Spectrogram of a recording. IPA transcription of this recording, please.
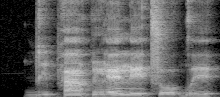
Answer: b i˨ pʰ ã˦ p ĩ˨ ɾ ɛ˦ n e˦ t͡s o˨ ɡʷ ɪ˨

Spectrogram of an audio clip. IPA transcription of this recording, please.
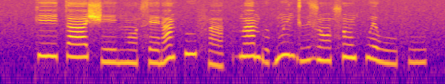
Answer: k eː˦ t aː˦ ʃ eː˨ ŋ ɔ̃˨ s ɛ˨ ɾ ã˦ k͡p u˦ f ã˨ | b ã˦ b ə˨ ɡʷ ĩ˦ d ɨ˨˦ z ɔ̃˧ s ɔ̃˦ kʷ ɛ˦˨ w u˨ f u˧

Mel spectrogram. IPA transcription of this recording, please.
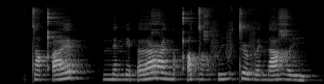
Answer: t a qʼ ɛ | n ɛ n e ʔ ɜ ʕ ɜ n ɪ qʼ ɪ dˤ ɪ ʁ f i v t ə˞ v ɛ n a ʁ i

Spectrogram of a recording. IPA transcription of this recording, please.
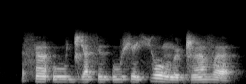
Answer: s ɐ̃ ʔ uː d͡ʑ ɐ s ɨ ʔ u ʃ e ç o ŋ ɵ ɖ͡ʐ ɐ̃ v ɐ

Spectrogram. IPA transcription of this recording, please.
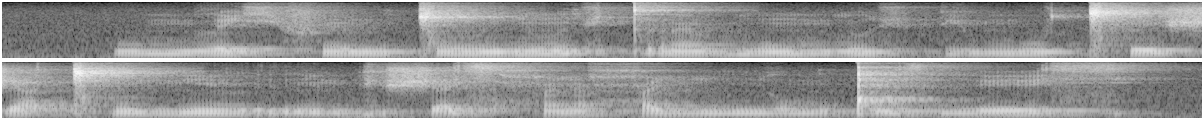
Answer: u m l ɛ ç f ẽ m ǀ ũ ʎ ũ ç t r ɐ̃ l b ũ m l u ç pʲ ɘ m u ǀʰ e ʃ a ǀʰ ũ mʲ ẽ l r ĩ bʲ ɘ ʃ a sʲ ħ ĩ ħ i ɲ ɔ m ǃ e sʲ n e sʲ

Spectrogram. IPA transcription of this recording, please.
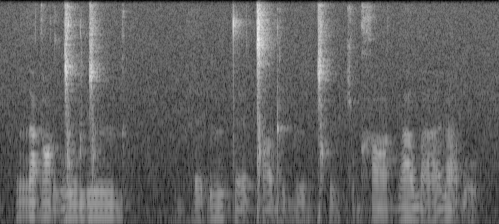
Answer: r a˦ ɡ ɑ˦˨ ɡ ŋ͡ǀ o˦ ɡ ŋ͡ǀ øː˦ ɡ | bʱ ɛ˨ ɓ øː˦ t̪ ɛː˨ ǀ ɑ˨ ɖ ø˨ b øː˨ ɡ ǀʰ ø˨ ɡ c ʊ˦ ɡ x ɑː˦ ɡ b aː˦ w aː˨˦ ɳ a˨ ɓ o˨

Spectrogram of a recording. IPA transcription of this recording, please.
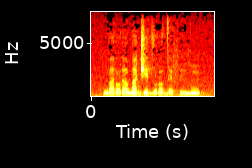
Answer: w a˧ ɾ ɔ˨ ɾ a˧ w a˦ d͡ʒ e˦˨ d o˨˦ ɾ ɔ˦˨ d ɛ˨ f ĩ˨˦ ɡ ũ˦˨

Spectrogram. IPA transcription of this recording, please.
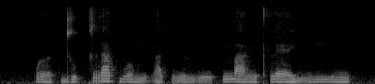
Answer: p ɤː˨˩ t̚ d u˦˥ ʔ k r a˥˩ k̚ w o˨˩ m b a˨˩ t̚ n ɯ˨˩ ŋ | m a˨˩ ŋ pʰ l ɛː˨˩ j m i˧ n

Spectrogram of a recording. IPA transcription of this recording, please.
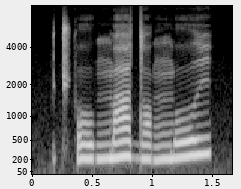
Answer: t͡ʃʼ o u̯ ŋ͡m a d ɒ ŋ͡m o i̯

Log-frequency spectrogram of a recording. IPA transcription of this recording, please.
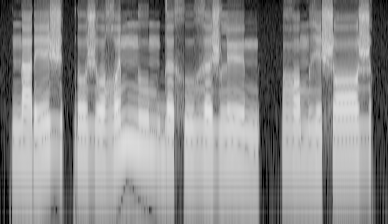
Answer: n a ɾ ɪ ʒ | ɾ o ʒ o ʁʷ ɪ m n u m d ə x u ɣ ə ʒ l ʏ m | ɣ ɔ m ɣ ɪ ʃ ɔ ʒ

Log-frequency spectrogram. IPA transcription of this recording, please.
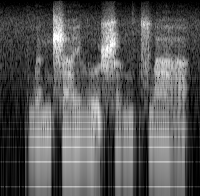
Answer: k w ə˧˥ n ʂ a˧˥ ɪ̯ l ṵ˨˩ ʂ ɤ˧˥ ŋ t͡s w ä˥˩

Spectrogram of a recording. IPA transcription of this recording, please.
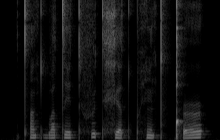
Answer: tʼ ã t b a t i t f ʉ t xʲ a t pʰ ĩ t ǃʼ ə˞

